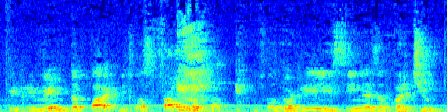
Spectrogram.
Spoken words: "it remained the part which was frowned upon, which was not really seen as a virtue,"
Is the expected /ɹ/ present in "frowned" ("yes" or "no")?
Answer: no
